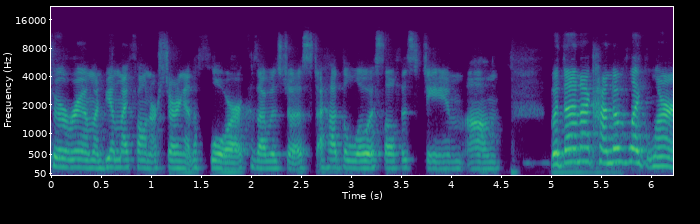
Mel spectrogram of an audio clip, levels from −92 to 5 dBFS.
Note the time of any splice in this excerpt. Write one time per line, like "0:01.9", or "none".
none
